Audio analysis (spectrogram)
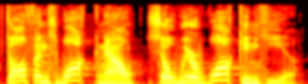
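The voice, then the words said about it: Put-on Brooklyn accent. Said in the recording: “you attributed the Brooklyn accent to the dolphins”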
